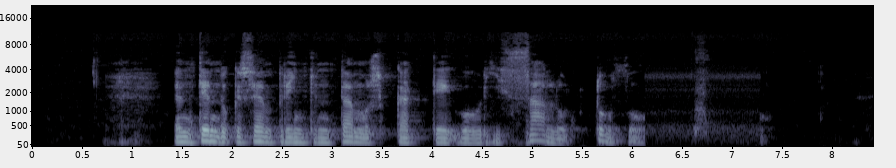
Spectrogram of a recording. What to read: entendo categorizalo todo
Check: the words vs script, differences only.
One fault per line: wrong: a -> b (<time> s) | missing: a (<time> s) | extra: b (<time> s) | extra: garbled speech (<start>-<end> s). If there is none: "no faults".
extra: que sempre intentamos (2.0 s)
